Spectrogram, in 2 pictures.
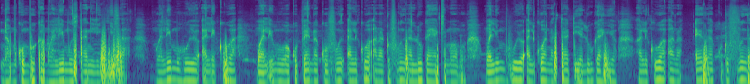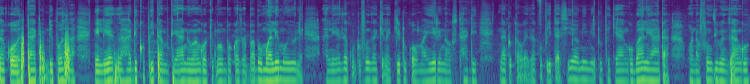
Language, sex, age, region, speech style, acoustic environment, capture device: Swahili, male, 18-24, Kenya, focused, nature, mobile / Linux / Chrome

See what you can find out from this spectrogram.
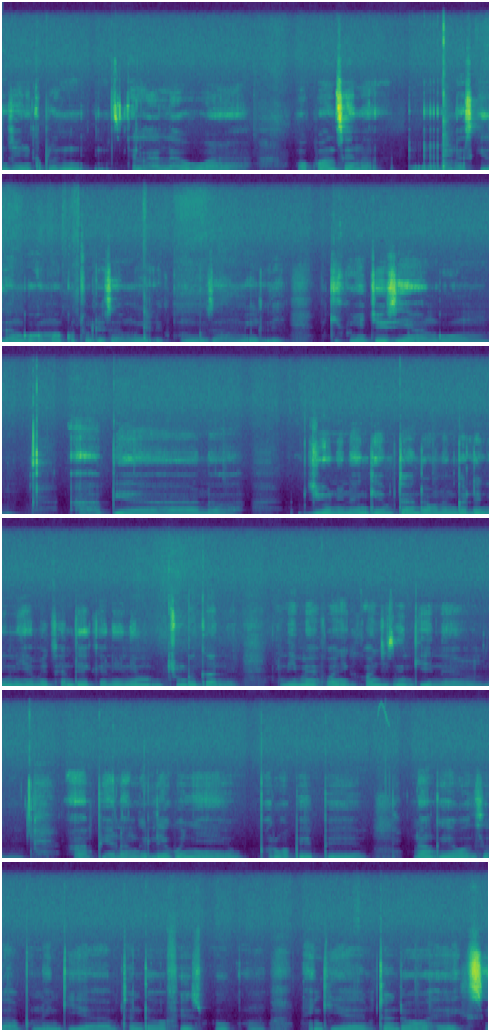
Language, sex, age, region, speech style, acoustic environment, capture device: Swahili, male, 25-34, Kenya, relaxed, nature, mobile / Linux / Chrome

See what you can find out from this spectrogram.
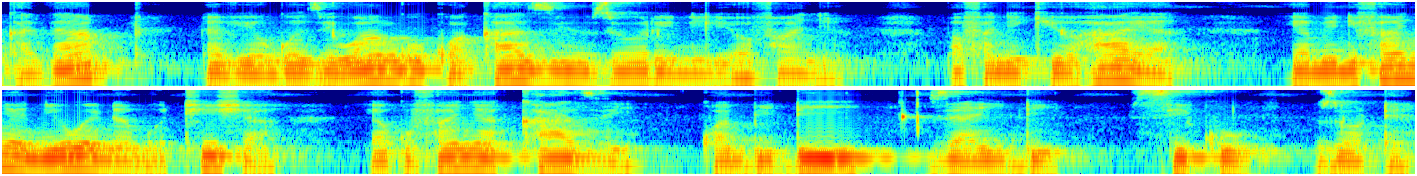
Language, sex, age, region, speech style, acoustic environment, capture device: Swahili, male, 25-34, Kenya, excited, nature, mobile / Linux / Chrome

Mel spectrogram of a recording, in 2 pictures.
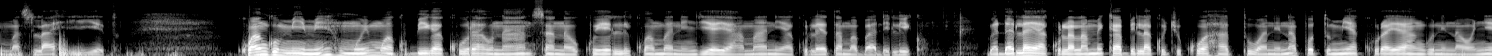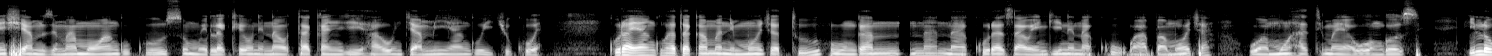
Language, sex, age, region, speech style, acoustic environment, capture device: Swahili, male, 25-34, Kenya, relaxed, nature, mobile / Linux / Chrome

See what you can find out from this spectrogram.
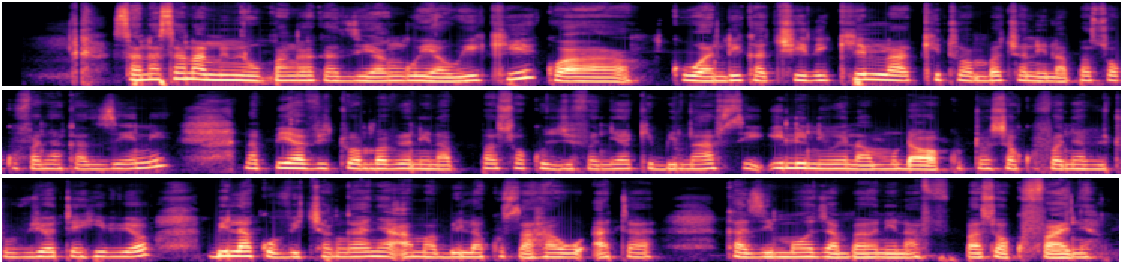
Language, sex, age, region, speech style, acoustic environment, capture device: Swahili, female, 18-24, Kenya, happy, people talking, mobile / Linux / Chrome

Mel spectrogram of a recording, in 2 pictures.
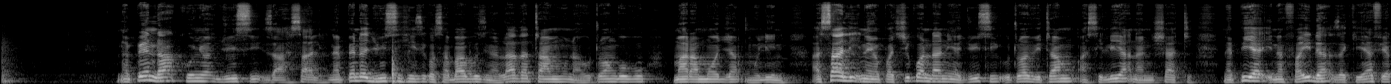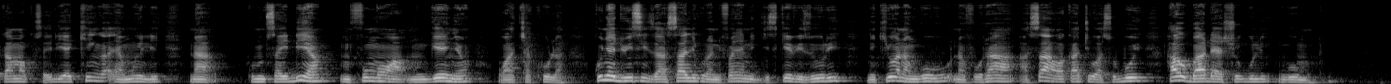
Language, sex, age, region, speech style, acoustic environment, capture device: Swahili, male, 25-34, Kenya, focused; relaxed, silence, desktop / Windows / Chrome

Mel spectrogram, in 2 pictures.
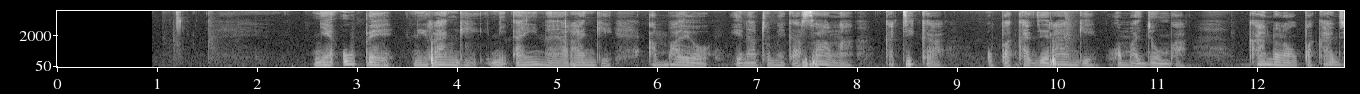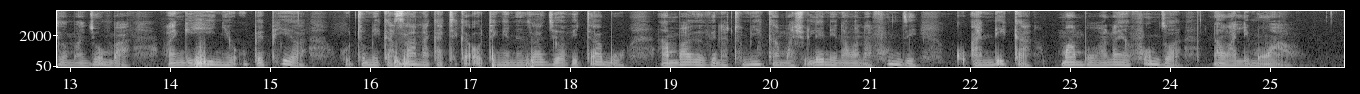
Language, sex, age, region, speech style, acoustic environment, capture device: Swahili, male, 18-24, Kenya, relaxed, nature, mobile / Linux / Chrome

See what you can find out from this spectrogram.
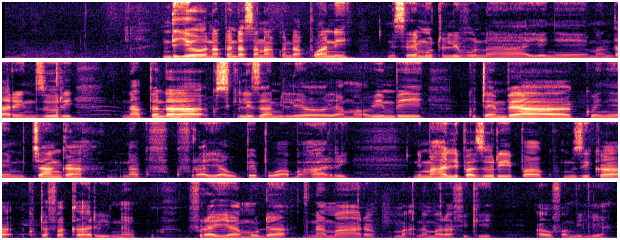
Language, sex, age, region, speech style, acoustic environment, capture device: Swahili, male, 18-24, Kenya, relaxed; happy; focused, silence, desktop / Windows / Chrome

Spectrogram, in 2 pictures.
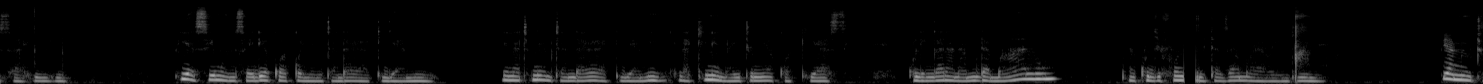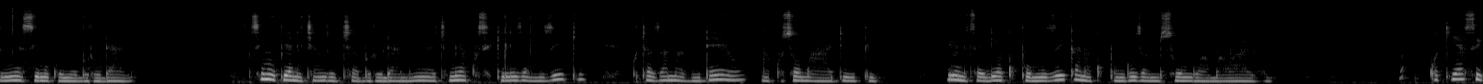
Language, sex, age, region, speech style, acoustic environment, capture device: Swahili, female, 25-34, Kenya, relaxed, silence, mobile / Linux / Chrome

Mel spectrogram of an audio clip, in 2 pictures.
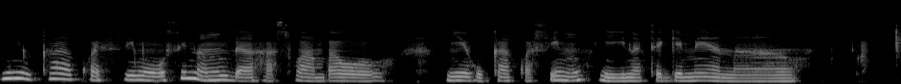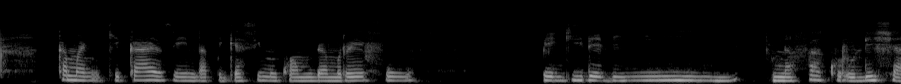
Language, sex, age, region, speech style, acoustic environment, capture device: Swahili, female, 35-44, Kenya, relaxed, people talking, desktop / Windows / Chrome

